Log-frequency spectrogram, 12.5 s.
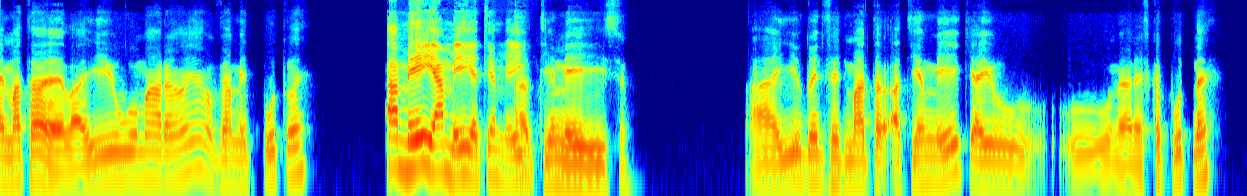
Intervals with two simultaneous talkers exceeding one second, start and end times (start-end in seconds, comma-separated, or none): none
